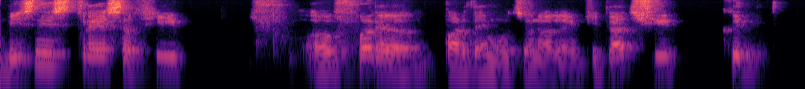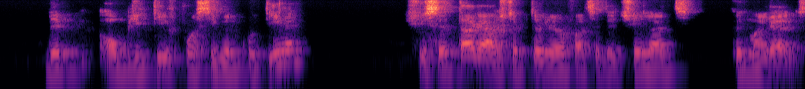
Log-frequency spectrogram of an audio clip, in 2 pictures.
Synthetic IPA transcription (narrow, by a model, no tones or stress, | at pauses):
biznist̪ɾejesəfi | əfəɾəpart̪eae̞mo̞t̪sio̞naləimplikat̪ʃi | kʰɨt̪ | d̪e̞o̞̰bje̞k̚t̪ivpo̞sibilkut̪ine̞ | ʃise̞t̪aɾeaːʃt̪e̞p̚t̪əɾilo̞rfat̪səd̪e̞t͡ʃe̞jlalt̪sʲ | kɨt̪majreal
